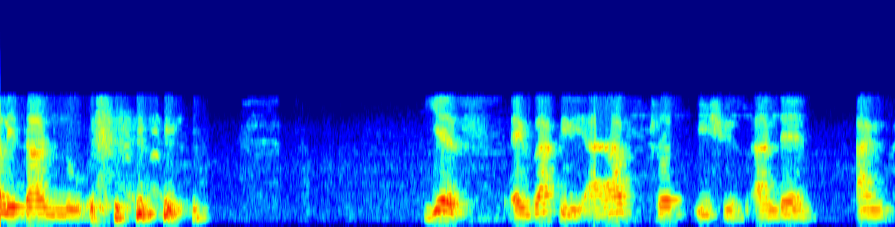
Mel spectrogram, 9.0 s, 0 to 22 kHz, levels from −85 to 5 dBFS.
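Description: From start to finish the speech is squeezed through a Bluetooth CVSD headset codec. The band runs only from about 200 Hz to 3.6 kHz, so it sounds boxy and phone-like. Every sample is a single up-or-down bit with an adapting step, which fits a 64 kbit/s CVSD link. Sharp, loud high content outruns that step and smears, s sounds come out scratchy, and a grainy hiss sits under the speech the whole way through.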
